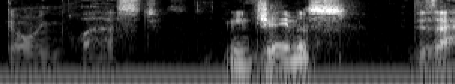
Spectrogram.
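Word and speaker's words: Jameis: you say that famous jamus is basically a good way to remember it rhymes with famous rapist jamus oh God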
